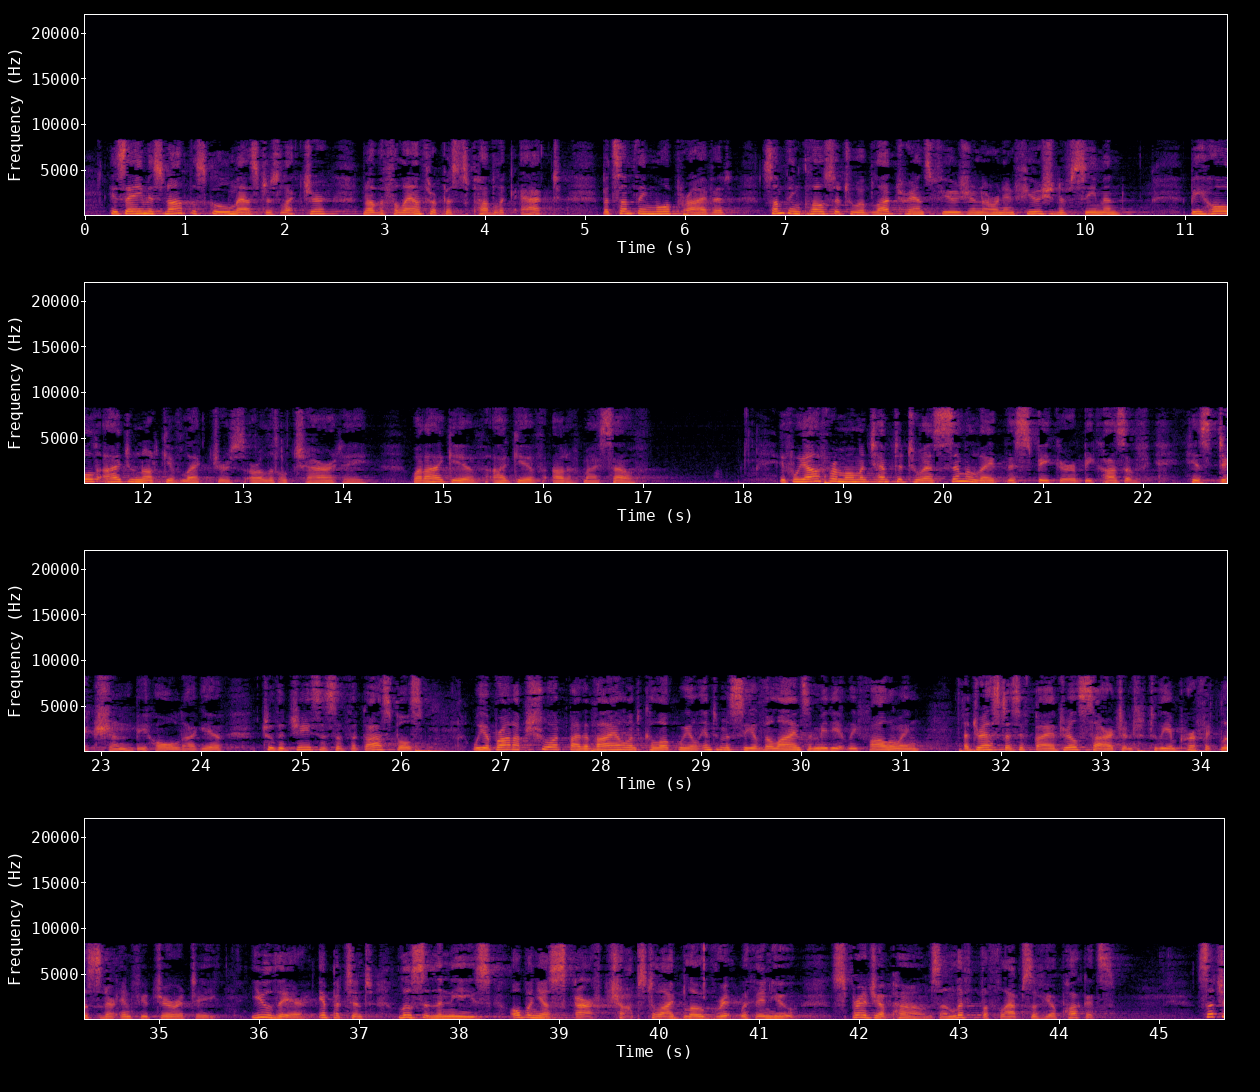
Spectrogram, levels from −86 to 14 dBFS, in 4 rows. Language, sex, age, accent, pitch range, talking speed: English, female, 60-79, American, 170-220 Hz, 165 wpm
